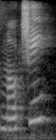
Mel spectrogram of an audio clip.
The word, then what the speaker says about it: Mochi: So, I think it's pronounced mochi. Mochi? Mochi. Mochi sounds better. It's Mochi magazine, right? It's called, what the, dude, it is Mochi.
